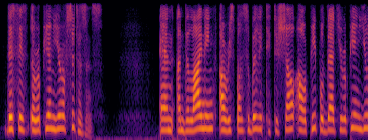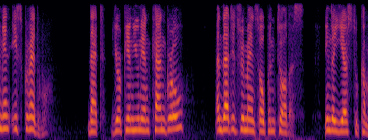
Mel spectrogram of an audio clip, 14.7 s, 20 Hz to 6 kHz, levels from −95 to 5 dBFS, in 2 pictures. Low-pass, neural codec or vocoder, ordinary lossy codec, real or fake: 5.4 kHz; codec, 16 kHz in and 24 kHz out, 0.4 kbps, LongCat-Audio-Codec, two codebook decoder; none; fake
